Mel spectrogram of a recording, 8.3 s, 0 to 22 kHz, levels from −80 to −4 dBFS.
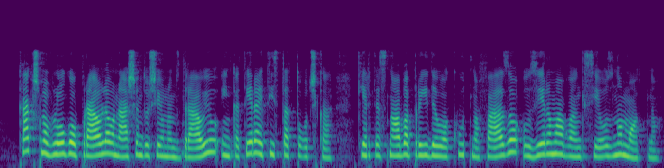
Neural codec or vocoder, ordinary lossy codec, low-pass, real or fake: codec, 16 kHz, 8 kbps, FreqCodec, larger model; none; 7.2 kHz; fake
